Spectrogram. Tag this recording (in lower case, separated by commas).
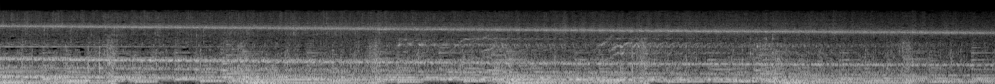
music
